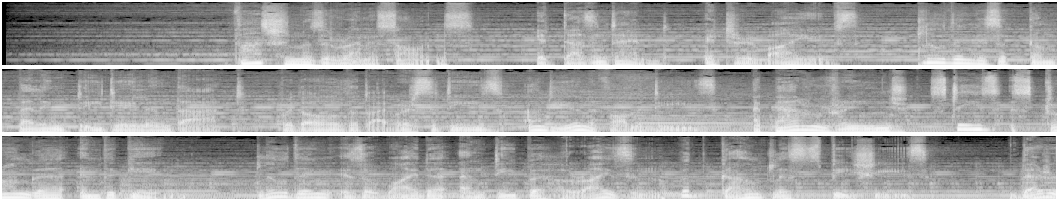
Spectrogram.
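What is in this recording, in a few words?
English corporate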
